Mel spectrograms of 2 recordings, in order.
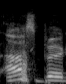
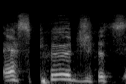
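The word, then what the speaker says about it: Asperger's: people damn you Americans it's not assberg is it's as purges there's no B in that word God damn it I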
